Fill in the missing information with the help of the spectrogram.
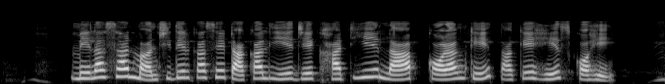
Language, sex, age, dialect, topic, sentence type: Bengali, female, 18-24, Rajbangshi, banking, statement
